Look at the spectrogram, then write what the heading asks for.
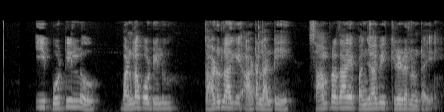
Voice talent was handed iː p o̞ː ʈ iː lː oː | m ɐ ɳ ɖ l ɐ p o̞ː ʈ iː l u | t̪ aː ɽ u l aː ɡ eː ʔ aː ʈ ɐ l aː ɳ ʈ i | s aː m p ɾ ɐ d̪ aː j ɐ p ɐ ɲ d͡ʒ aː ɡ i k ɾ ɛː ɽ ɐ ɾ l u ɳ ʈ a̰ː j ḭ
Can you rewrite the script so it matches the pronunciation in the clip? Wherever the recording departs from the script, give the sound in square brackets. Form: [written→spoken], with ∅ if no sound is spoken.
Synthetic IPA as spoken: iː p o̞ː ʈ iː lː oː | [m→b] ɐ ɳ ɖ l ɐ p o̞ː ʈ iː l u | t̪ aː ɽ u l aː ɡ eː ʔ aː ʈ ɐ l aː ɳ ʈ i | s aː m p ɾ ɐ d̪ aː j ɐ p ɐ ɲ d͡ʒ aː [ɡ→b] i k ɾ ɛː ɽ ɐ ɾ l u ɳ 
